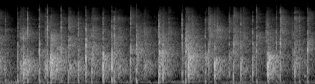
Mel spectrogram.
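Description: An audience claps steadily to welcome two musician guests, dense overlapping handclaps forming a continuous, fairly loud wash of applause with no voices on top.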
